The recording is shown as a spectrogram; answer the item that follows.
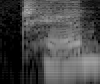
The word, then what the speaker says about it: Chan: Chan Buddhism, Chan, we spell it as C-H-A-N. It's the same word as Zen, Z-E-N. A lot of people are probably familiar with Zen. Zen is the Japanese way to say Chan.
